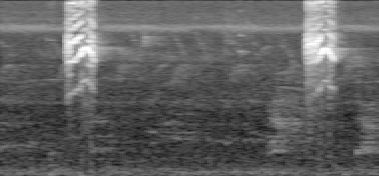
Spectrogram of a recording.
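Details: Olive-backed tailorbird lure recording meant to prompt singing: two loud, piercing high notes about two seconds apart, each short and slightly doubled, with only a soft hiss between them.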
